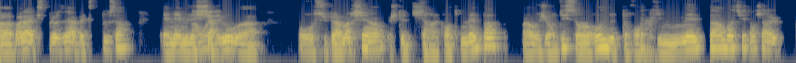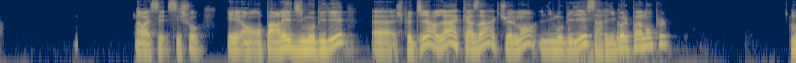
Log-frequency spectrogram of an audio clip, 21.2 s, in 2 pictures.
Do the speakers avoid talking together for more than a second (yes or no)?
yes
